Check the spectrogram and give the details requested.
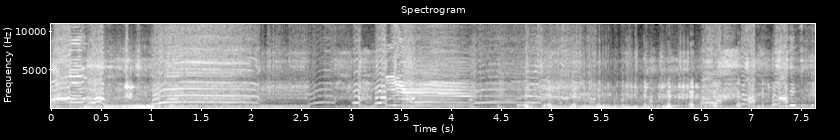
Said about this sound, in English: you should see your pastor in the face of fear. Knuckles, baby. You scream.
